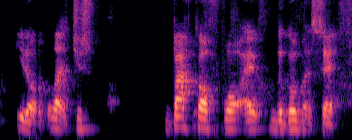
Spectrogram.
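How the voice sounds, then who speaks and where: At a fairly quick pace, a man talks in a Yorkshire accent with a fairly high pitch. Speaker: barbering show co-host. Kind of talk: casual live show chat. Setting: live online show. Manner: halting.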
